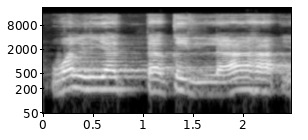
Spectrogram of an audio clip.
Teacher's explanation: وَلْيَتَّقِ اللَّهَ، یہاں پر بھی قوف کو پر پڑھیں گے اور اللہ کلام کو باریک پڑھیں گے کیونکہ اللہ کلام سے پہلے زیر ہے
